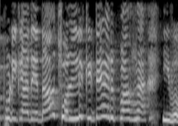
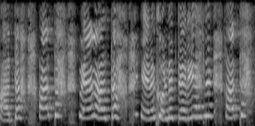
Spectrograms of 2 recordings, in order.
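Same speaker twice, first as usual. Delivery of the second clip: higher voice broken by sobs; sobbing plea; 3 semitones higher than usual. Acted. Daughter swearing to mother she knows nothing, sobbing plea. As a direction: plead tearfully, words breaking up.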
